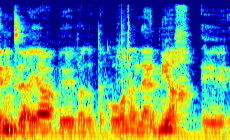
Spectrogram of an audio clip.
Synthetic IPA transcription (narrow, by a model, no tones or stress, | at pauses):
niŋɡzeajabevadotako̞ʁo̞naleaniaχ | e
